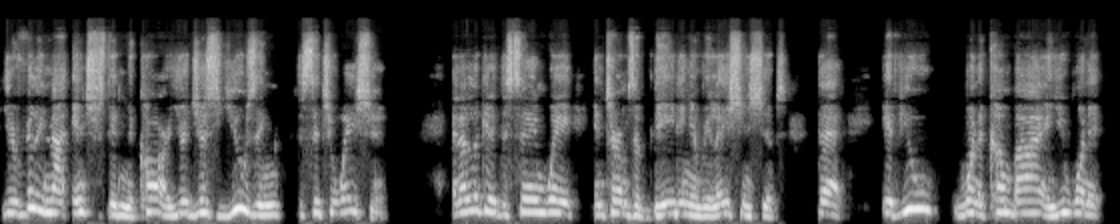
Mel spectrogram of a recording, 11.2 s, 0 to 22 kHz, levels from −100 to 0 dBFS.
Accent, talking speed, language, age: American, 185 wpm, English, 30-49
